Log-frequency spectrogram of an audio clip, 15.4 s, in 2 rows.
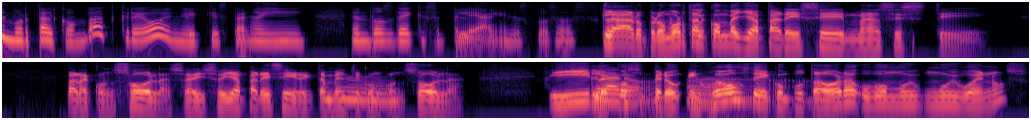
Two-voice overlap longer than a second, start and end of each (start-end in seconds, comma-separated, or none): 12.1-13.8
